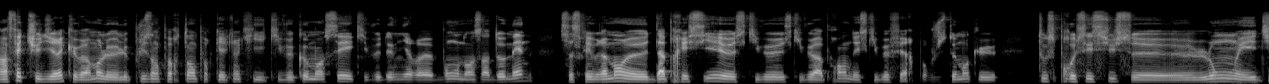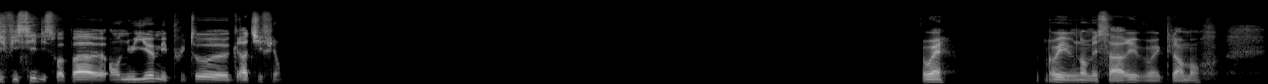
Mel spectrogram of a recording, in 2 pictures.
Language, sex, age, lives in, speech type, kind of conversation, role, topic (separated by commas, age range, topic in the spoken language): French, male, 18-19, France, conversation, podcast, host, Quel conseil donnerais-tu à quelqu’un qui veut créer, mais qui hésite ?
